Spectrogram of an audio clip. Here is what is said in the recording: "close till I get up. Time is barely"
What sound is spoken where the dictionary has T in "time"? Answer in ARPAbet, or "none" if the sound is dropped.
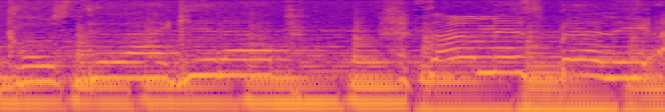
S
